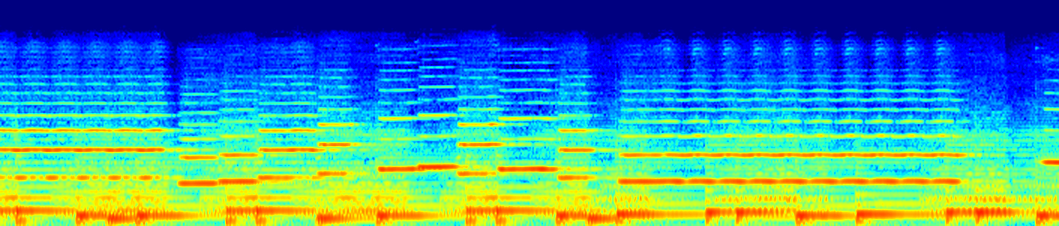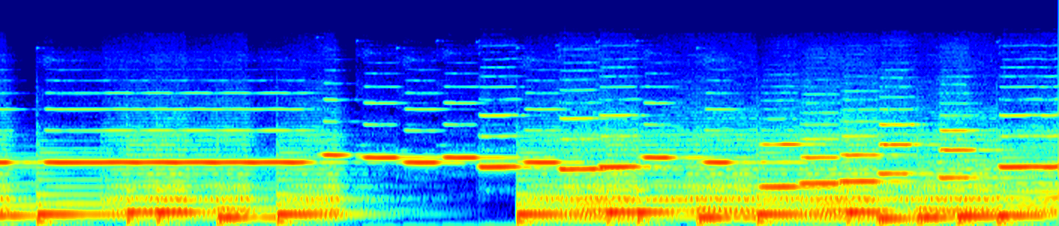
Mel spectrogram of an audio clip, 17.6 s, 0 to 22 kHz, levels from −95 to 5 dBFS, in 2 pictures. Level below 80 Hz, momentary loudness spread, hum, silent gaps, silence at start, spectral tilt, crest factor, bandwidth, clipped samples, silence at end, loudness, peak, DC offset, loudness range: -32 dBFS; 4 LU; none; none; 0 s; -8 dB/octave; 14 dB; 9.6 kHz; under 0.1%; 0 s; -14 LUFS; 0 dBFS; under 0.1%; 1 LU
